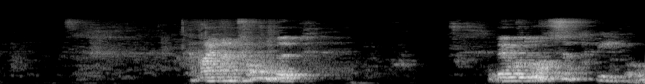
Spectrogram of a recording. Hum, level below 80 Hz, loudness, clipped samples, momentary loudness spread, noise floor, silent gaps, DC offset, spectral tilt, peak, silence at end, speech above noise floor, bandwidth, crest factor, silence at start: none; -64 dBFS; -15 LUFS; under 0.1%; 25 LU; -55 dBFS; none; under 0.1%; -4.5 dB/octave; 0 dBFS; 0 s; 39 dB; 9.2 kHz; 18 dB; 0.9 s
